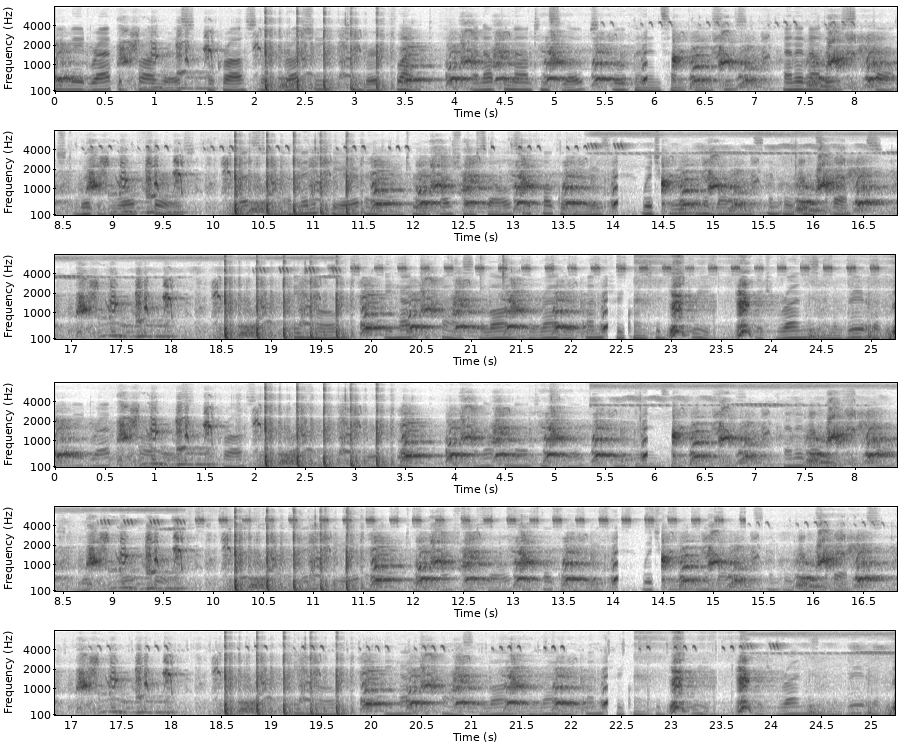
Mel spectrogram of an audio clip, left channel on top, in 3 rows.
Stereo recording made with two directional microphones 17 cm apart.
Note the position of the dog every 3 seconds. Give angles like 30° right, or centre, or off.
40° right, 30° right, 20° right, centre, 10° left, 20° left, 30° left, 30° left, 30° left.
